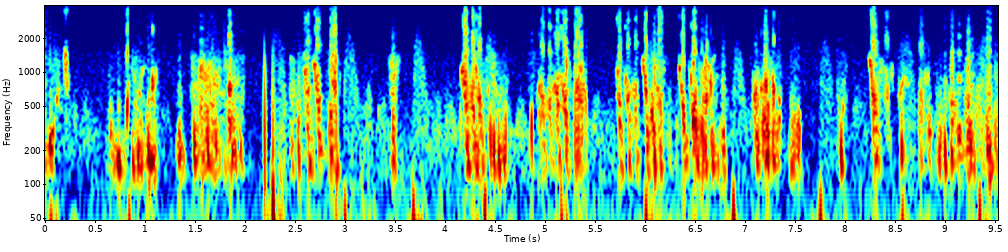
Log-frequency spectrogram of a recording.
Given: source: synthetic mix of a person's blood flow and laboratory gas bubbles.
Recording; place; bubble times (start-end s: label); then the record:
Doppler ultrasound of blood flow; subclavian vein
0.00-0.25 s: bubbles
0.61-1.15 s: bubbles
1.31-1.42 s: bubbles
1.46-2.00 s: bubbles
2.43-2.96 s: bubbles
3.43-3.55 s: bubbles
4.14-4.63 s: bubbles
4.83-5.42 s: bubbles
5.70-6.26 s: bubbles
6.30-6.83 s: bubbles
7.04-7.37 s: bubbles
7.43-7.57 s: bubbles
7.91-8.02 s: bubbles
8.22-8.48 s: bubbles
8.52-8.65 s: bubbles
8.72-8.87 s: bubbles
8.90-9.53 s: bubbles
From the record:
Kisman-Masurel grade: 242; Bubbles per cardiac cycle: several, 3 to 8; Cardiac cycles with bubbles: 100%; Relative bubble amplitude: moderate (0.250 to 0.450); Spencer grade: 3 (all of the cardiac periods contain showers or single bubble signals, but not dominating or overriding the cardiac motion signals); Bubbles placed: anywhere in the cardiac cycle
